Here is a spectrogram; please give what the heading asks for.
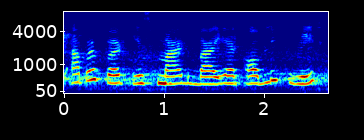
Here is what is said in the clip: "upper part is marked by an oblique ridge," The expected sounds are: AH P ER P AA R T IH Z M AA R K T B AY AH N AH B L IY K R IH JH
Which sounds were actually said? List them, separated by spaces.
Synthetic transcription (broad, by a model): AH P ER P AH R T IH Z M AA R T B AY AH N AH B L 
